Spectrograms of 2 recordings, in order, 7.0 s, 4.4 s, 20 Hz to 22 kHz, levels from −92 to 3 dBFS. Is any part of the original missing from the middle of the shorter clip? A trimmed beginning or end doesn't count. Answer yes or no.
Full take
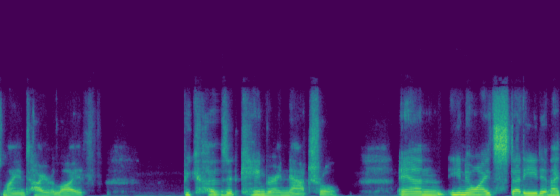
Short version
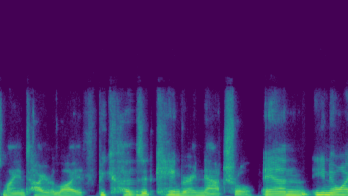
yes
